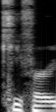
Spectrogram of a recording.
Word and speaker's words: kefir: that's like um a key for southern one uh it's spelled k-e-f-i-r like like key for you know your weed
